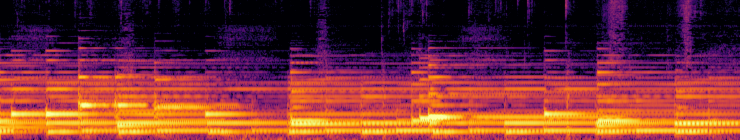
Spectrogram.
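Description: Background piano music: a melody of single notes struck one after another and left to ring.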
